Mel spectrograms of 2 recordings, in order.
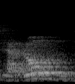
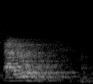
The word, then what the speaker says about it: Shalom: Se escribe una s, una h. Una S, una H, una A, una L, una O y una M. Shalom. Porque parece que fuera con ch, con cí cha, pero es sa salón,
